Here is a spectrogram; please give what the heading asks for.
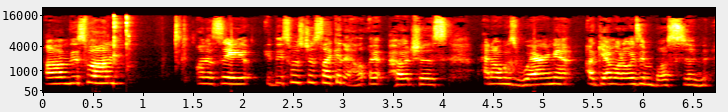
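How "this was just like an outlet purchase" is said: ordinary delivery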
